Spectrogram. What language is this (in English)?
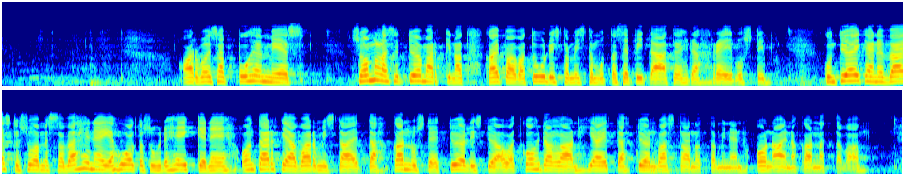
Finnish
